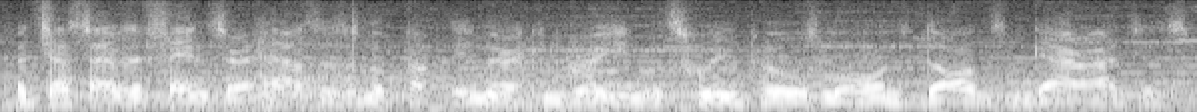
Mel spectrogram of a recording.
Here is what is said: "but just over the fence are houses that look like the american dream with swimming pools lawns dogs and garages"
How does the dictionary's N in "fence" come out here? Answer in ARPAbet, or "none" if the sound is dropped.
N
